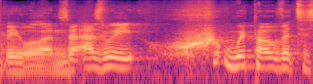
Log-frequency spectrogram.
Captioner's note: whoosh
